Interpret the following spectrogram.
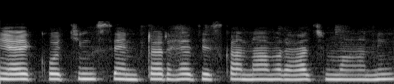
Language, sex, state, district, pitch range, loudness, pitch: Hindi, female, Bihar, Vaishali, 230-245 Hz, -16 LUFS, 235 Hz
